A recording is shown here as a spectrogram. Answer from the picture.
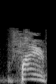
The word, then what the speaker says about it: Fyre: Fire Festival. It's spelled FYRE.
